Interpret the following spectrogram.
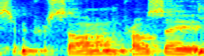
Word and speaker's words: pro se: Pro se persona, pro se is how you say it.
